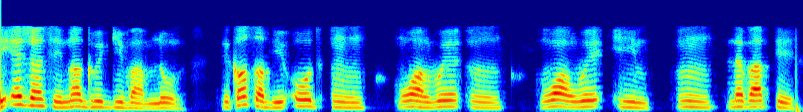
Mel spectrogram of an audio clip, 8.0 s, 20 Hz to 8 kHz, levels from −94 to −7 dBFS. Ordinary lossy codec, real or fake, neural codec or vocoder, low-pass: AAC, 16 kbps; fake; codec, 24 kHz, 0.9 kbps, WavTokenizer, large speech release; 7.2 kHz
